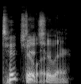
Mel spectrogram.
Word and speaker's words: titular: How are you supposed to say it? It's just titular. Titular. Yeah. Oh, then I'm totally saying it wrong.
